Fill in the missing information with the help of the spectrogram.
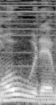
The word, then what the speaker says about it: Moure: Moure, muy bien. M-O-U-R-E, Moure.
